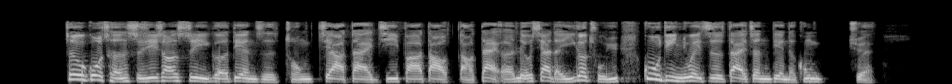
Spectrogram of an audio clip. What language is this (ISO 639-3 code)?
zho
